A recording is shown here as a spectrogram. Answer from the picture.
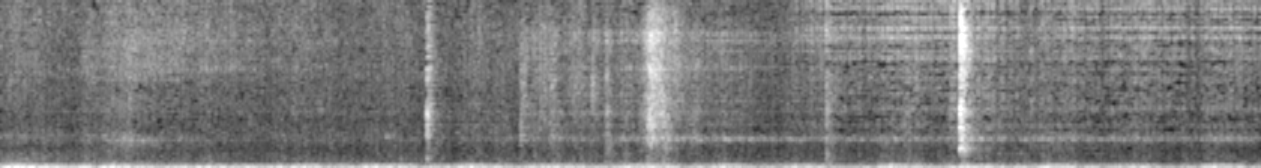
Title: Burnham Alpine Boiler makes rumbling noise #boiler #rumbling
